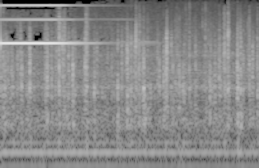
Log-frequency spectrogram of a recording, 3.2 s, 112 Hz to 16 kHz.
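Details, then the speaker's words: HP 400H with gain raised on an EICO signal tracer while tube is gently tapped: piercing steady high squeal from oscillation cuts off after about two seconds, leaving light tapping ticks. Microphonic tube feedback squeal. "now what it does is it goes into like an oscillation i'm adjusting the volume control on my ico signal tracer i'm not touching anything else on the instrument i don't know if you can hear that squeal"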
